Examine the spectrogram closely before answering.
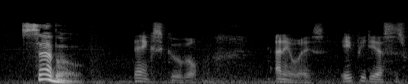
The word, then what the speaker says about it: sabot: And by the way, Sabot is a French word, and English pronunciation of T does not appear in French pronunciation, so Sabot is not how you pronounce this word. It's Sabot.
